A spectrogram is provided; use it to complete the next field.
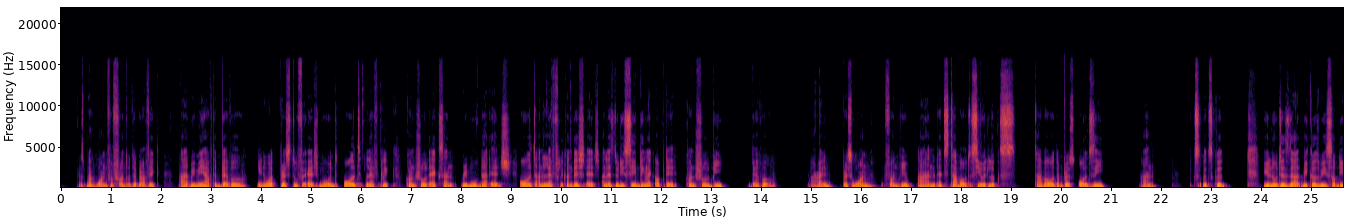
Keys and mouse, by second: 0.6 KP_1, 2.0 shift+middle click, 2.4 click, 4.6 2, 5.9 alt+click, 7.4 ctrl+x, 9.7 alt+click, 12.6 ctrl+b, 15.9 KP_1, 18.5 shift+middle click, 19.3 Tab, 20.4 alt+z, 21.3 shift+click.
